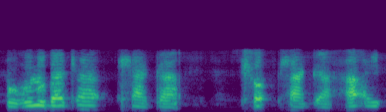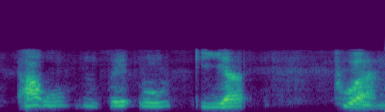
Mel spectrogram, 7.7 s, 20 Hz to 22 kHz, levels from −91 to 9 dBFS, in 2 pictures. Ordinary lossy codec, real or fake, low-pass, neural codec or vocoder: none; fake; 3.6 kHz; codec, 32 kHz, 1.9 kbps, SNAC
